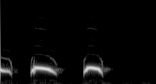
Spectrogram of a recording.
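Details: Lure call of a spotted dove: the tail of one note followed by two clear, smooth, arched coos about half a second apart, with no other sounds.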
